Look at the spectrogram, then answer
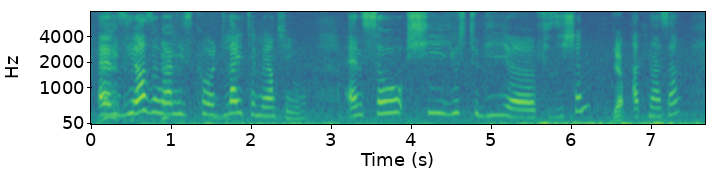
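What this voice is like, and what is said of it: French-accented English. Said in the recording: “sorry, my French accent.”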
